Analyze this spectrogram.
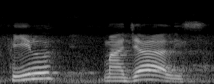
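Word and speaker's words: في المجالس: Ini berarti cara bacanya fil majalis. Fil majalis. Cara bacanya harus dengan suara yang jelas.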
